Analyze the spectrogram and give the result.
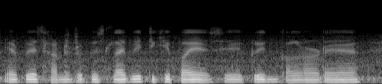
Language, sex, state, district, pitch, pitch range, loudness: Nagamese, male, Nagaland, Dimapur, 110 Hz, 110-115 Hz, -16 LUFS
